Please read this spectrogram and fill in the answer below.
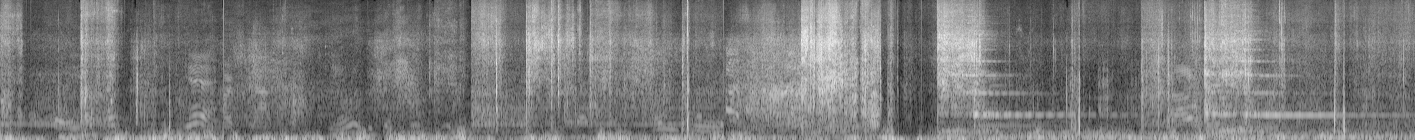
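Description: Skis scraping and clattering on snow and a metal rail, with several sharp knocks and thuds, over a heavy rumble of wind on the microphone. Brief shouts of voices come through.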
